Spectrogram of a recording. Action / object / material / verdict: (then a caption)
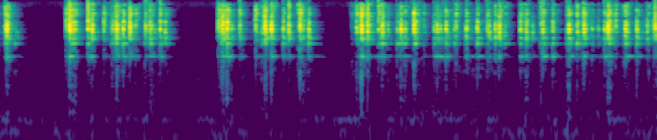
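tap / glass bottle / glass / none. Long nails tap and scratch the glass body and label of a glass olive oil bottle lying on its side. The sound comes in quick bursts of bright, clicky taps with short scratchy strokes and almost no ring. Brief pauses separate the bursts.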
